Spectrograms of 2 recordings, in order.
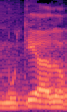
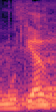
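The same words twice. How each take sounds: First: The word ends with a plain 'o' vowel. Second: The word ends with an awkward 'x' sound. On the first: This is the usual form of the word. "se dice muteado" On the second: The ending is made gender-inclusive. "le pusieron una X así... es difícil de pronunciar"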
